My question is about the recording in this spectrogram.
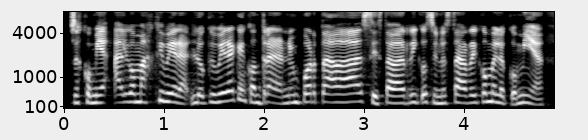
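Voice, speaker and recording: Woman talking quick on a podcast, kinda high voice, dry close sound. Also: no room sound. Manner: fast, animated storytelling. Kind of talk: casual chat.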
